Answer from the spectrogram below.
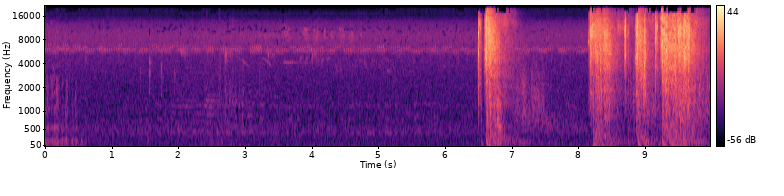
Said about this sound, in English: there's definitely shooting at somebody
